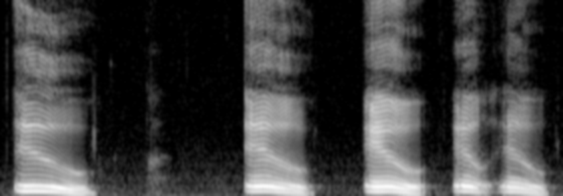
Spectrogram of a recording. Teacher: your tongue is like kind of really high in back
